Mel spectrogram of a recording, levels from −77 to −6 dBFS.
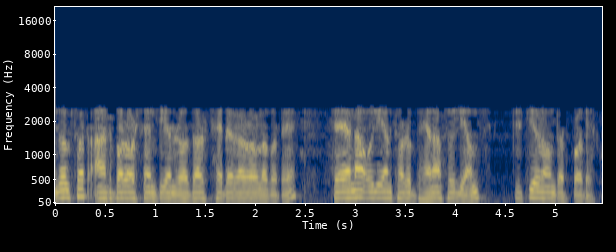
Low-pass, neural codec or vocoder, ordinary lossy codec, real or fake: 3.6 kHz; codec, 16 kHz, 16 kbps, FreqCodec, smaller model; none; fake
